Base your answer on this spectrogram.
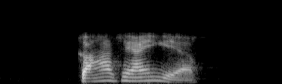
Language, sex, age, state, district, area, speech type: Hindi, male, 60+, Uttar Pradesh, Sitapur, rural, conversation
